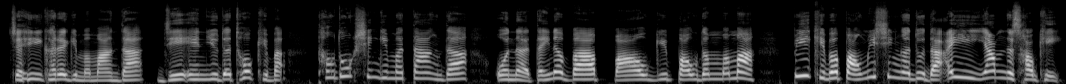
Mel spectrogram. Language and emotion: Manipuri, angry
